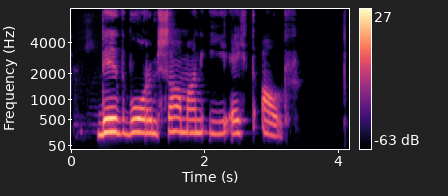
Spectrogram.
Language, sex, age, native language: Icelandic, male, 11, Icelandic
